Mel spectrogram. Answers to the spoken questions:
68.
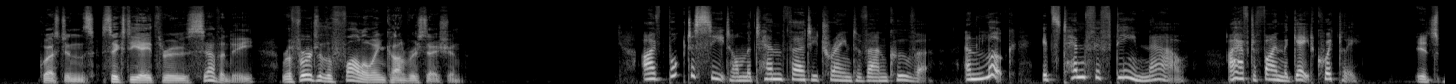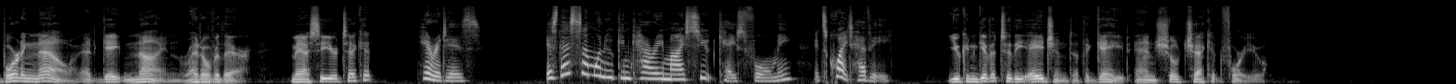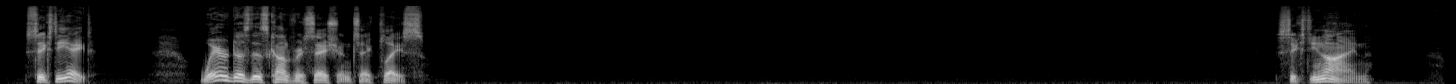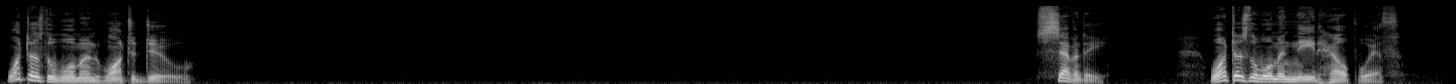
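At a train station
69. Find her gate to catch the train
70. Carrying her heavy suitcase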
